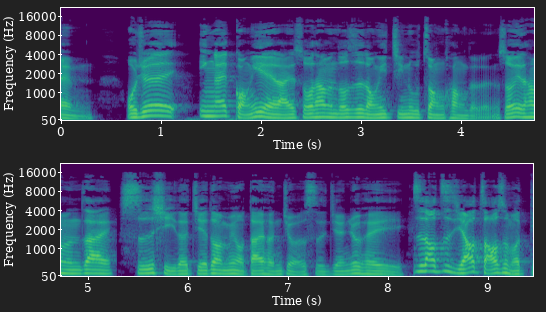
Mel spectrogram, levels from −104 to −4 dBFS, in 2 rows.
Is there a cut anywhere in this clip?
yes; 1 cut; at 5.3 s

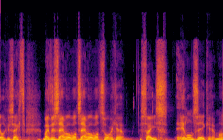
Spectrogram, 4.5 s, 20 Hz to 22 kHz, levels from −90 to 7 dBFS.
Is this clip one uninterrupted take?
no; 2 cuts; at 1.5 s, 3.5 s

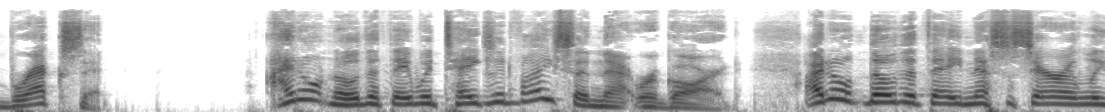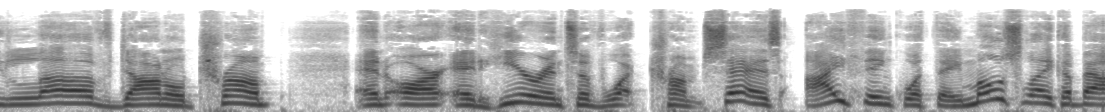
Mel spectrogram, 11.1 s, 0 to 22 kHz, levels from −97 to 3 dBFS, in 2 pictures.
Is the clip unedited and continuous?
no; 1 cut; at 2.4 s

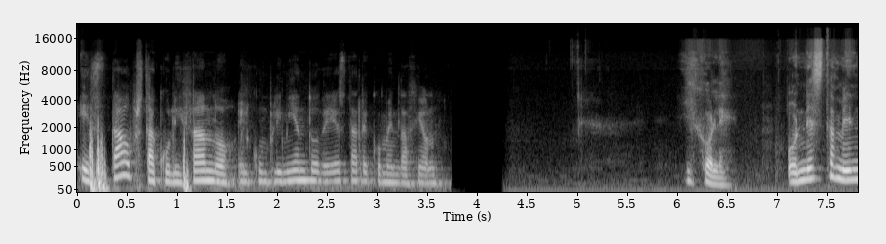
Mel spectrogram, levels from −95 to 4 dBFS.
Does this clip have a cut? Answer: no; 0 cuts

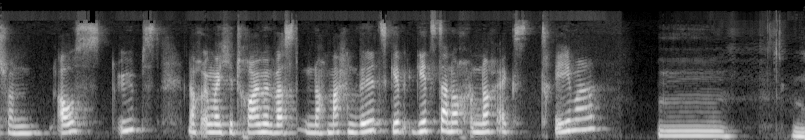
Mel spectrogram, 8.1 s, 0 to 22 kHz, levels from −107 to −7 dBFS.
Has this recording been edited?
yes; 2 cuts; at 3.0 s, 4.7 s

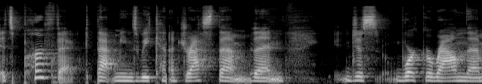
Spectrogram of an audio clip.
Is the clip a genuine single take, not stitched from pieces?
no; 3 cuts; at 0.9 s, 1.7 s, 2.5 s

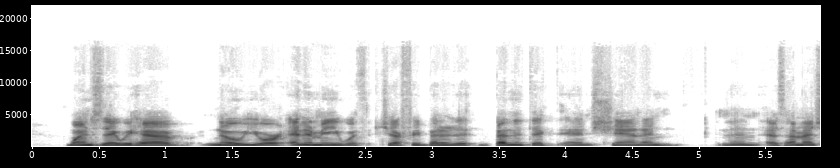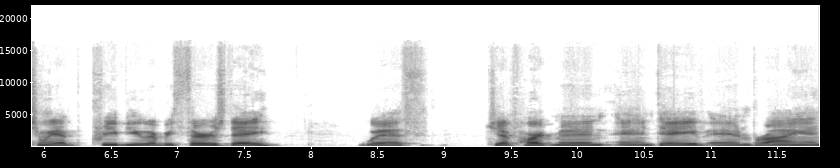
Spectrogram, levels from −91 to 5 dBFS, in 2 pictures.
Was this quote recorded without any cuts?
yes; 0 cuts

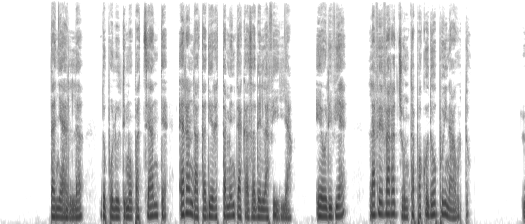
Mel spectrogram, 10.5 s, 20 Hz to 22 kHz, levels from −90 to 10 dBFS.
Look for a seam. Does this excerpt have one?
yes; 1 cut; at 3.5 s

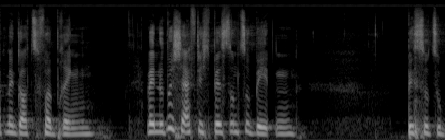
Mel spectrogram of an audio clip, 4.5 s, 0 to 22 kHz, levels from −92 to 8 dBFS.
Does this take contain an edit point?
yes; 1 cut; at 1.7 s

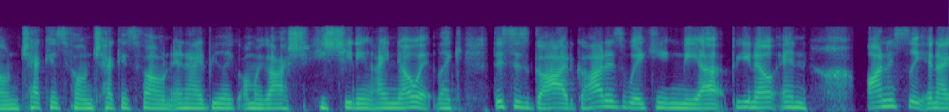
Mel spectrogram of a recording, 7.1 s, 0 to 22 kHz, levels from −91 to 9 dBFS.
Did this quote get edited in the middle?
no; 0 cuts

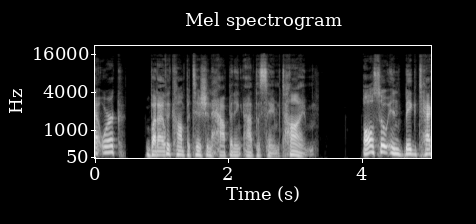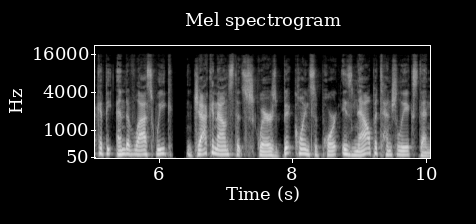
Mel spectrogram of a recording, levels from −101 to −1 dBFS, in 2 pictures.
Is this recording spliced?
yes; 1 cut; at 1.0 s

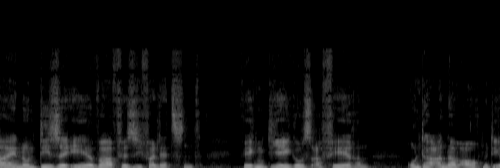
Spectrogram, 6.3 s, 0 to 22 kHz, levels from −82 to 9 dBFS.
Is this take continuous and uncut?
yes; 0 cuts

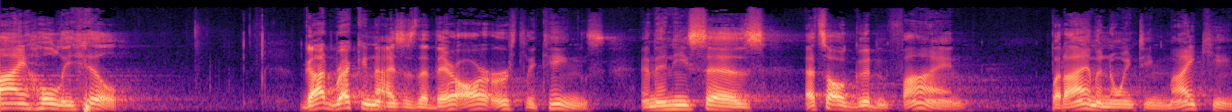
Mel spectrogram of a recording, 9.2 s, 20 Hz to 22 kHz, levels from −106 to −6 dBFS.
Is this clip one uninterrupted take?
yes; 0 cuts

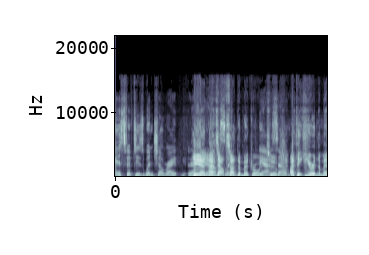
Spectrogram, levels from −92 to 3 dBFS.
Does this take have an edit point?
yes; 1 cut; at 2.9 s

